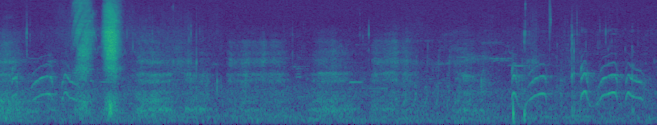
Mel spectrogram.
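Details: A quail calls beside a native bush walking track at Lake Mangamahoe near New Plymouth, Taranaki, New Zealand, on a warm day with wedding noise nearby: a few clear, arched whistled notes, each rising then dropping, in a quick series near the end, after an early sharp snort-like burst.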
